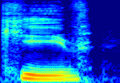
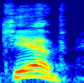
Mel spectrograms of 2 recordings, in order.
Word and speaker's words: Kiev: a missile into Kiev, which is not pronounced Kyiv, it's pronounced Kiev.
